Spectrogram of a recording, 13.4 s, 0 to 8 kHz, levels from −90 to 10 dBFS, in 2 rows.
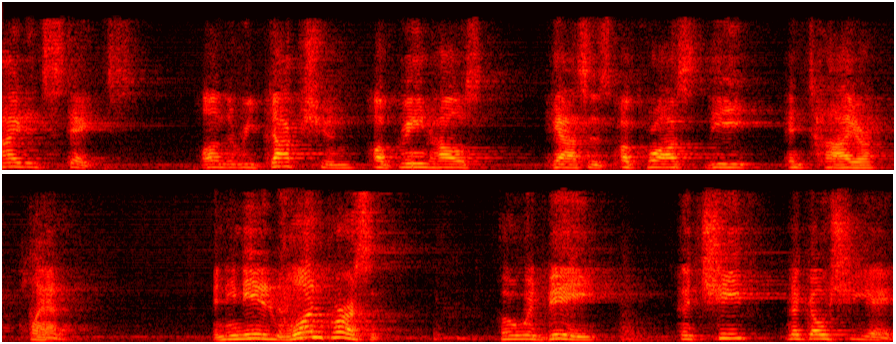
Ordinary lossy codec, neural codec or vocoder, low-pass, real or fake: AAC, 32 kbps; none; 7.2 kHz; real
